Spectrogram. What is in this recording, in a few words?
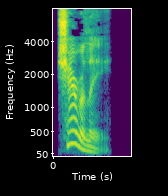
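"charily", British English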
